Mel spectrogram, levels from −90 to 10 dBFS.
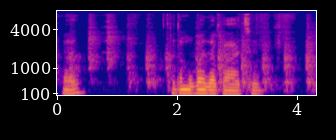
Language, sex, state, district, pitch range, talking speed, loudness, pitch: Bengali, male, West Bengal, Jhargram, 110-130 Hz, 85 wpm, -21 LUFS, 125 Hz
